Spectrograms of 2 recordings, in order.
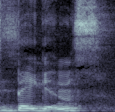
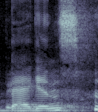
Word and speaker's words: Bagans: Is it Bagans or Baggins? – It's Bagans. – Oh. – Because I've been calling him Baggins.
